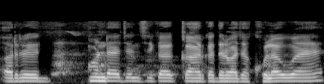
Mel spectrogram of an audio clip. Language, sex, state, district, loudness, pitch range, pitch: Hindi, female, Madhya Pradesh, Katni, -15 LUFS, 150-155 Hz, 155 Hz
